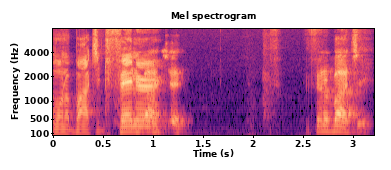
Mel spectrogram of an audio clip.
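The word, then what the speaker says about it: Fenerbahçe: He says Nicks and pronounce his team's name for me so I don't want to botch it. Fenner Fenerbachce Fenerbachce.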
